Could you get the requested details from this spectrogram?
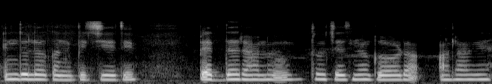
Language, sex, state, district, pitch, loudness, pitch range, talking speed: Telugu, female, Andhra Pradesh, Sri Satya Sai, 225 Hz, -18 LUFS, 215-230 Hz, 85 wpm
